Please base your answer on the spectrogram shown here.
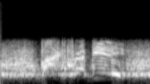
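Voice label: tank damaged, mood med, Russian; War Thunder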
